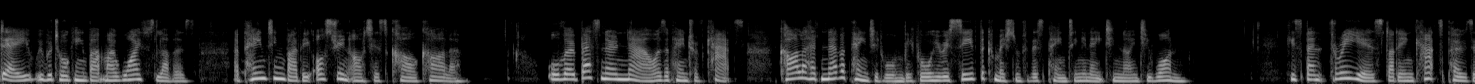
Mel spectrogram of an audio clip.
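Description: Packets were lost at 0.63 to 0.77 s and 4.43 to 4.61 s, and each was replaced by the low-bitrate copy the next packet carried. This is a lost packet rebuilt from error correction. The 80 ms and 100 ms of rebuilt audio play without a gap but sound rougher and noisier, which fits about four and five missing packets.

At 4.63 to 4.68 s a short concealed packet loss follows. About 20 ms never arrived, so the decoder extended the preceding sound and blended back in, leaving a brief smear.

After "had never painted", 8.88 to 8.94 s is concealed the same way over 40 ms, producing a wobble. From 8.92 to 9.22 s, up to "he received the commission", a longer 160 ms stretch is rebuilt from error correction and sounds grainy and noisy, consistent with roughly eight lost packets.

Near the end, 13.12 to 13.22 s is rebuilt from error correction, giving 60 ms of rougher sound. At 13.24 to 13.27 s, about 20 ms goes missing and is concealed as a quick smear. 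Then 13.27 to 13.37 s is rebuilt again, another 60 ms of noisier, coarser audio.

Throughout, the Opus call path at 24 kbps cuts the sound off above 8 kHz.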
